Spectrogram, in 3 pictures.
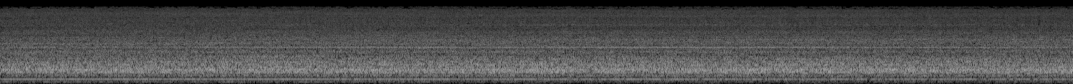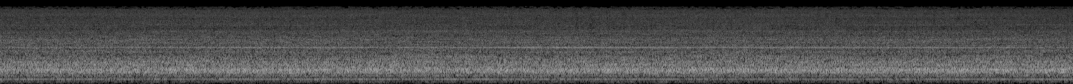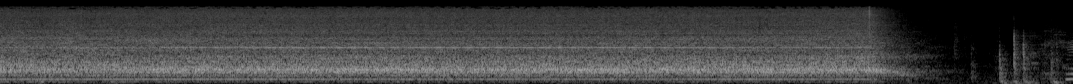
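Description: Handheld hair dryer switched on right at the start and running steadily: a loud rush of air with a low hum and a faint high whine.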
